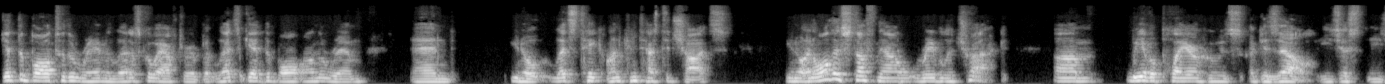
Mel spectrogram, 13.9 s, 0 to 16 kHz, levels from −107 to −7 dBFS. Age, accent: 40-59, American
